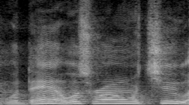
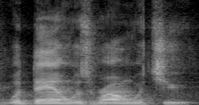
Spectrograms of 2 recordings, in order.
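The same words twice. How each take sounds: First: Lightly mimicking a confused woman; half-hearted imitation of her asking; mock puzzled question. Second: Softly mimicking a puzzled woman; a hushed, put-upon what's wrong with you; quietly mimicked question. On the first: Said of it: "be blindsided like". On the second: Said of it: "wanna ask".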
